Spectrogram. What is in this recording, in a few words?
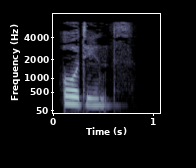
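"audience", British English; The arts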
